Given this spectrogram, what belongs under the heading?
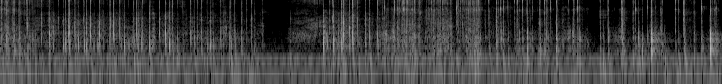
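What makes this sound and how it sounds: Long acrylic nails type and tap quickly on the plastic keys of a silver laptop keyboard. The result is a dense stream of sharp, bright clicks with a brief lull near the three-second mark, over a faint steady low hum.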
